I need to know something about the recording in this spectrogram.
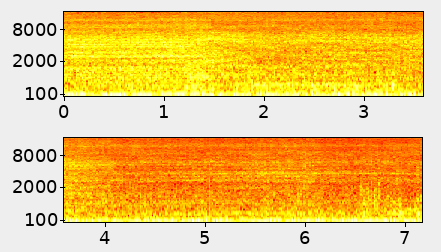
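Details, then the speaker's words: Small marine steam engine on first start attempt, never run on air: loud steady hiss of escaping steam over slow uneven chuffing; steam leaking past the cylinder head joints, out of the bolt holes. "It's got some head leaks. It should run on steam, but I'm not going to say it's going to."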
